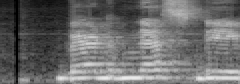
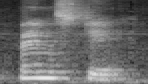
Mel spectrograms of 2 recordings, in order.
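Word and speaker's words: Wednesday: Before N, डी जब एन से पहले होगा तब भी साइलेंट होगा। हैंडसम, हैंडसम सही वर्ड नहीं है, हैंडसम। वेडनेसडे भी नहीं है, ये वेडनेसडे।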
